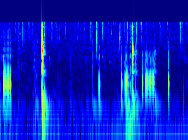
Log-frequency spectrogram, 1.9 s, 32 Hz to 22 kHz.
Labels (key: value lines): label: biophony, knock croak
recorder: SoundTrap 300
